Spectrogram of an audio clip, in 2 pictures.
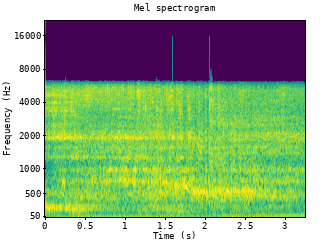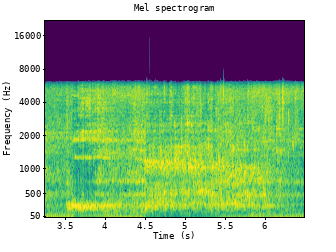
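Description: Urinal flushing: loud rushing water with a faint steady tone, and a fresh surge of flushing about three and a half seconds in.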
